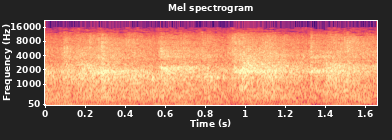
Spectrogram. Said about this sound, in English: Shall we give Jesus a wonderful round of applause? Let us also give our daddy a wonderful round of applause for he has used him wonderfully for us this morning.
